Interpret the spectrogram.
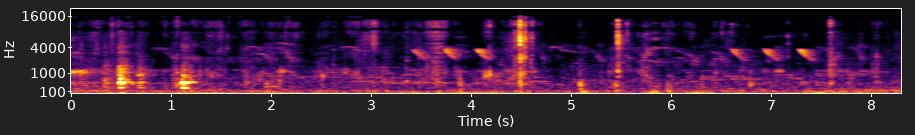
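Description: Faint runs of short, high, falling bird chirps, heard twice, with scattered soft clicks and taps from eating.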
